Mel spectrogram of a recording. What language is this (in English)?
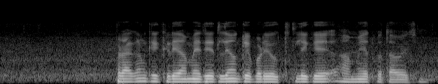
Maithili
